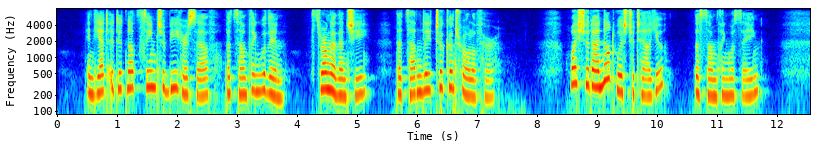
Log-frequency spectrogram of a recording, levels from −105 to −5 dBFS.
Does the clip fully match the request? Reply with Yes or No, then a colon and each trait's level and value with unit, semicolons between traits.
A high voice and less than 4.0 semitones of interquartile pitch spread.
No: high, 225 Hz; average, 4.6 semitones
